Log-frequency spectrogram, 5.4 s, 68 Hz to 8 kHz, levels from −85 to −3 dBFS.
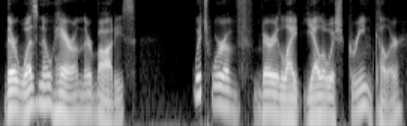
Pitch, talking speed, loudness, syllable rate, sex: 115 Hz, 175 wpm, -18 LUFS, 5.1 syllables/s, male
